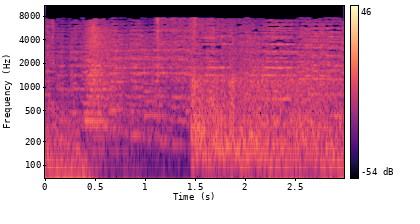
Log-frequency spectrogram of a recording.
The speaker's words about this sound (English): The violent shockwave of the detonator's explosion back aboard Slave One tumbled Bossk and Zuckuss inside the pod as it shot away from the ship.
